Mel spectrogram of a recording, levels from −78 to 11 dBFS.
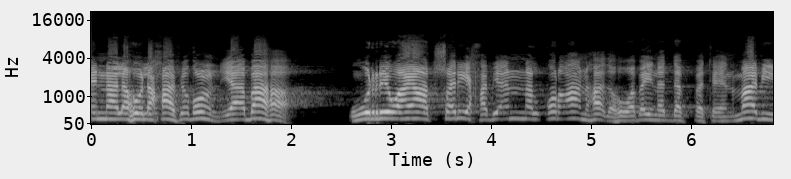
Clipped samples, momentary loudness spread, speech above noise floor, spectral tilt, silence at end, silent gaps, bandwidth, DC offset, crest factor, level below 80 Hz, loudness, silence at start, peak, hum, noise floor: under 0.1%; 11 LU; 28 dB; -4 dB/octave; 0 s; none; 9.2 kHz; under 0.1%; 16 dB; -68 dBFS; -18 LUFS; 0 s; -2 dBFS; none; -47 dBFS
